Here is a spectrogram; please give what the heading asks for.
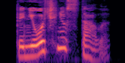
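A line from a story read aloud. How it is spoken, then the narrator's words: Surprisingly clear pleasant male voice. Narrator (Russian): мужчина, на удивление чистым и приятным голосом, сказал спутнице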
